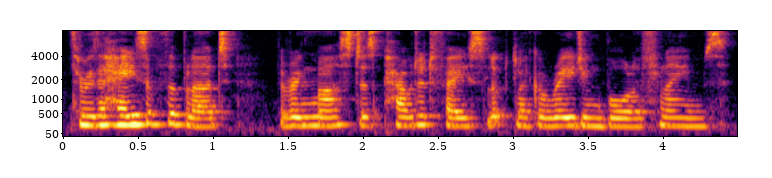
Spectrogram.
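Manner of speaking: usual speaking voice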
